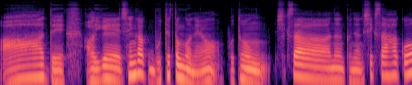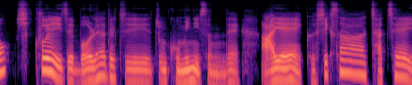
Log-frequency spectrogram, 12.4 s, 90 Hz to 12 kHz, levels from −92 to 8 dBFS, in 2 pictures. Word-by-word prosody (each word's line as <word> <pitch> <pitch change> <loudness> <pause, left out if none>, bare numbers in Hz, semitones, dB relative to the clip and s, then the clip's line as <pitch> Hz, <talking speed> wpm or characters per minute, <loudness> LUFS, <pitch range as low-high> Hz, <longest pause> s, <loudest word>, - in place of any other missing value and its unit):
아 135 +6 0
네. 105 -2 0 0.3
아 115 +3 -2
이게 125 0 +3
생각 165 - +3
못 110 +5 -4
했던 150 -3 +4
거네요. 105 0 0
보통 110 -2 0
식사는 130 -5 +2
그냥 110 -1 -4
식사하고 160 - -1
식후에 205 -8 +2
이제 120 -2 -2
뭘 110 +4 0
해야 155 +2 -1
될지 110 -7 -4
좀 110 -1 -5
고민이 110 +2 0
있었는데 90 +1 -7 0.3
아예 120 -2 +4
그 105 - -12
식사 175 - -2
자체의 125 +5 -3
120 Hz, 245 characters per minute, -22 LUFS, 110-150 Hz, 0.3 s, 했던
